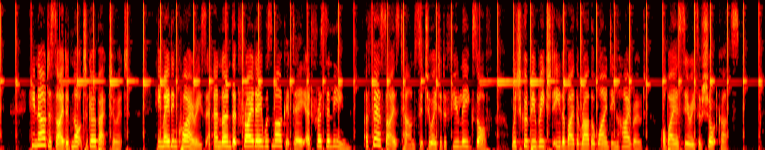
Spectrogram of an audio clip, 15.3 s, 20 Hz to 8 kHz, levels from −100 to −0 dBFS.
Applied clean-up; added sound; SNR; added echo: classical method spectral subtraction.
